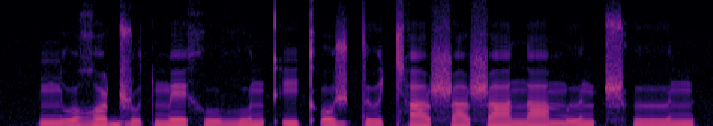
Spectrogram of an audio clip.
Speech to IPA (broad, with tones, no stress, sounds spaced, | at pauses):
ɲ u˨ ʁʷ ʌ˦ ɖ͡ʐ u˨ t m e˦ x u˨ ɣ u˧ n kʼ i˦ kʼ o˦ ʒ t ɯ˧ cʰ a˧ ʂ a˧ ʂ a˦ n a˦˨ m ɯ˦ n ʈ͡ʂʰ ɯ˦ n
